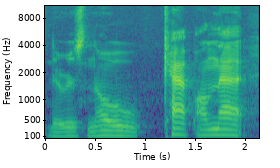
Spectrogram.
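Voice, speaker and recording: A man's voice: medium pitch, fairly even intonation, slow pace, fairly bright tone, clean tone. Laid-back man hosting a podcast. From Mexican heritage. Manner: laid-back, filler-heavy, says "you know" a lot. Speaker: podcast host. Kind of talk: casual interview chat. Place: guest's home.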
